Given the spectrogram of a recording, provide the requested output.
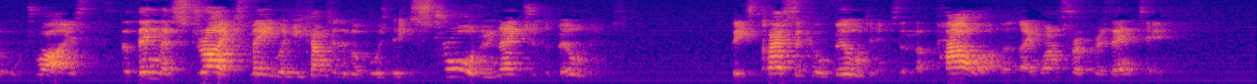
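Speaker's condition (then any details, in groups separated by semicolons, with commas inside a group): No condition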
